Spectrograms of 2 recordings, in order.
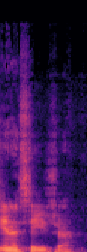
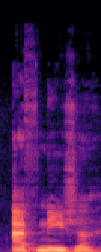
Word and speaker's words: Athanasia: to keep calling this Anastasia. I know that's not how you pronounce it, but this I don't even know. Athanasia. Athanasia, but I'm going to always say Anastasia because of that Disney movie.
